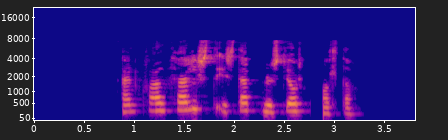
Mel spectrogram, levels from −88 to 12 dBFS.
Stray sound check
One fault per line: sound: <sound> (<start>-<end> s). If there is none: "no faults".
sound: dropout (2.8-2.9 s)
